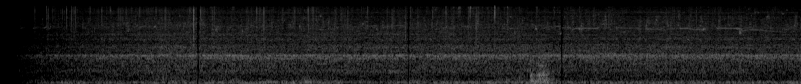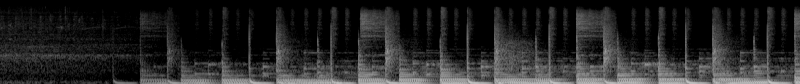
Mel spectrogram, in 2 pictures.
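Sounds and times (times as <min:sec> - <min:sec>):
food sizzling in hot oil: 0:00.1 - 0:10.2.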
